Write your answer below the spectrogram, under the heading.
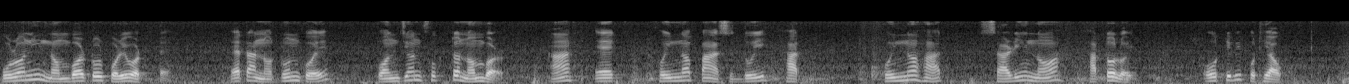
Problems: constant background noise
